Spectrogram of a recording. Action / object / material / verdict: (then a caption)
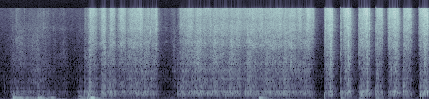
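scrape / leather work boot brushed with a bristle brush / leather / none. A wooden-backed bristle brush is stroked over the leather upper and toe of an empty brown leather work boot with a rubber sole, held in the hand. Long, bright, scratchy brushing strokes with some low handling thumps give way to a quick series of short, separate brush strokes at the end.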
